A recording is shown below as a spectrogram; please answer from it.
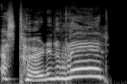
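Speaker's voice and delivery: high-pitched, loud, frantic outcry. Narrator reads Sorrel crying out to Ben, crying out frantically. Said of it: "she cried frantically".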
